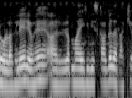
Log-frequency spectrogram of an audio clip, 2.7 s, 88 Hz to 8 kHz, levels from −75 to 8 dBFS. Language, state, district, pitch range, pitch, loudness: Haryanvi, Haryana, Rohtak, 165-180 Hz, 170 Hz, -15 LUFS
